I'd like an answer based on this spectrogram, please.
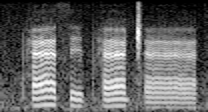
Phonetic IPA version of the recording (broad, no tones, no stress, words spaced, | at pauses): pʰæ sepʰæ ǁæ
